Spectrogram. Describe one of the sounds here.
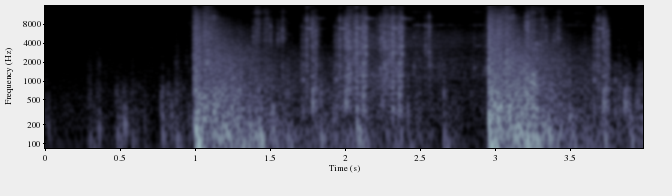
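A rifle fires rapid, loud shots.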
